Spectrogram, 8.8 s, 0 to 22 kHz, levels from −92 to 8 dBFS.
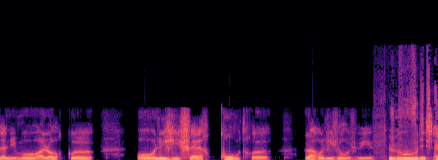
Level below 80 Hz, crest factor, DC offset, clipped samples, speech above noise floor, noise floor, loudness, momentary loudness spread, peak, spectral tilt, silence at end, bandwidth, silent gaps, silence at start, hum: -50 dBFS; 14 dB; under 0.1%; under 0.1%; 34 dB; -49 dBFS; -15 LUFS; 12 LU; 0 dBFS; -6 dB/octave; 0 s; 15.5 kHz; none; 0 s; none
